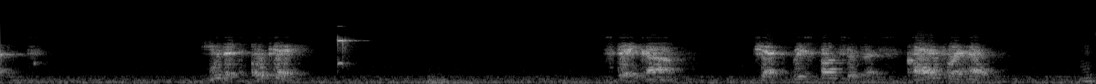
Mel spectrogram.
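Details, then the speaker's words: Zoll AED Plus demonstration: short bursts of recorded voice with a single beep between them as the automated defibrillator, after power-on, walks the user through the process with spoken prompts; AED voice prompts. "all they have to do is hit the power button alright the machine will tell them and walk them through the entire process"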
